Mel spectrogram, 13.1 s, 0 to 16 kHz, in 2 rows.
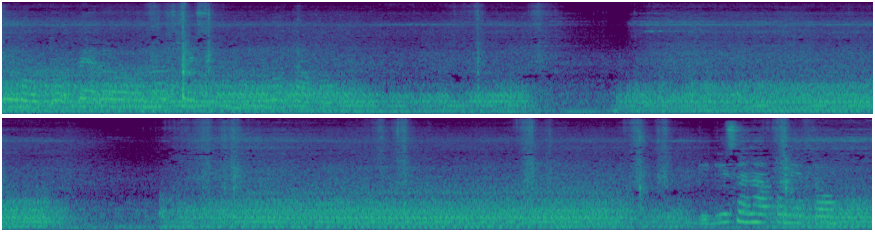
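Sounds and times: knife chopping on plastic board: 0.8 - 2.3, 3.4 - 4.0, 7.8 - 13.0.

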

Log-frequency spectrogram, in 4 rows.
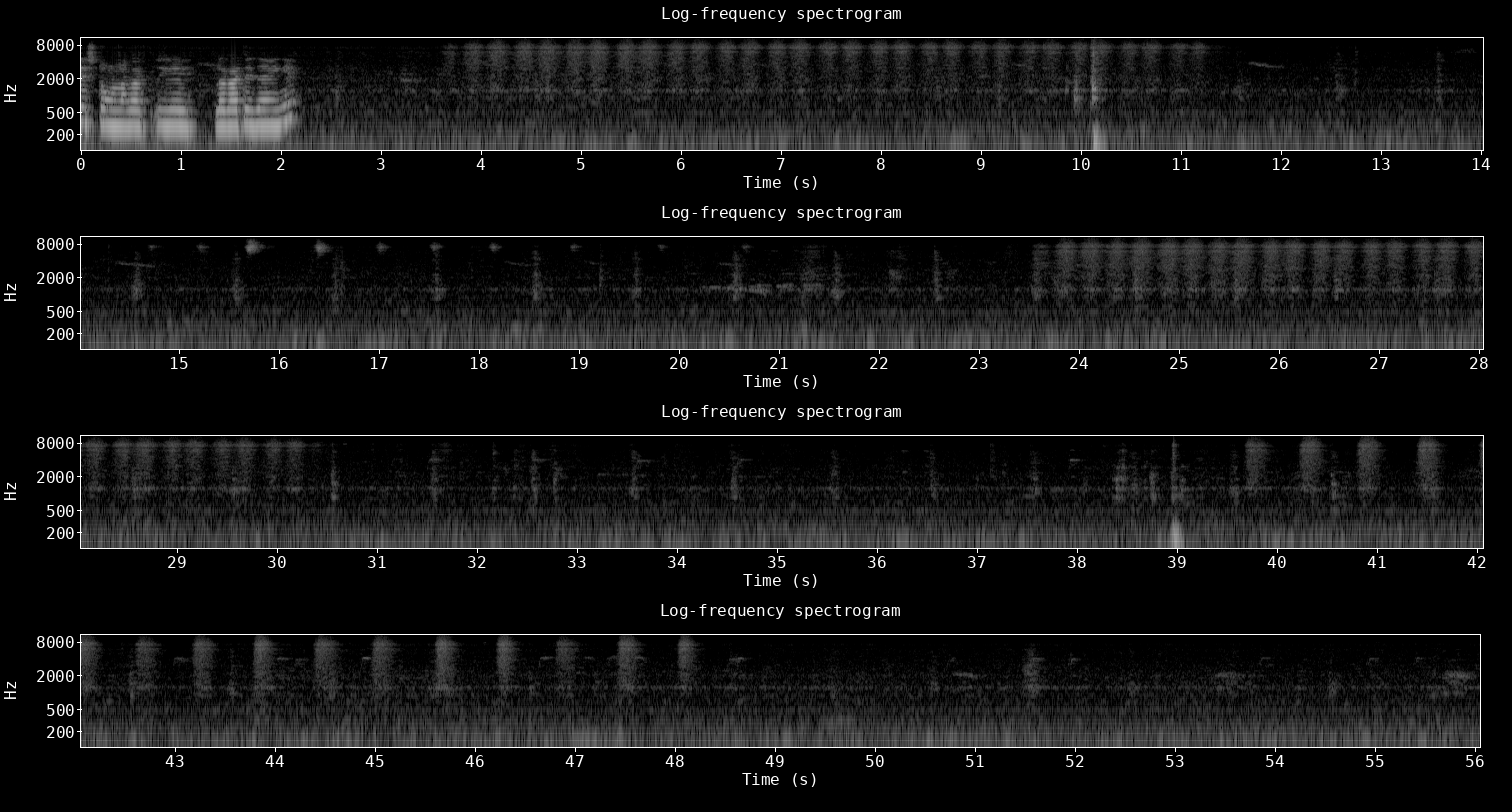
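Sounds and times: nozzle rubbing on cloth: 3.6 - 11.5, 23.5 - 30.8, 38.4 - 48.8.

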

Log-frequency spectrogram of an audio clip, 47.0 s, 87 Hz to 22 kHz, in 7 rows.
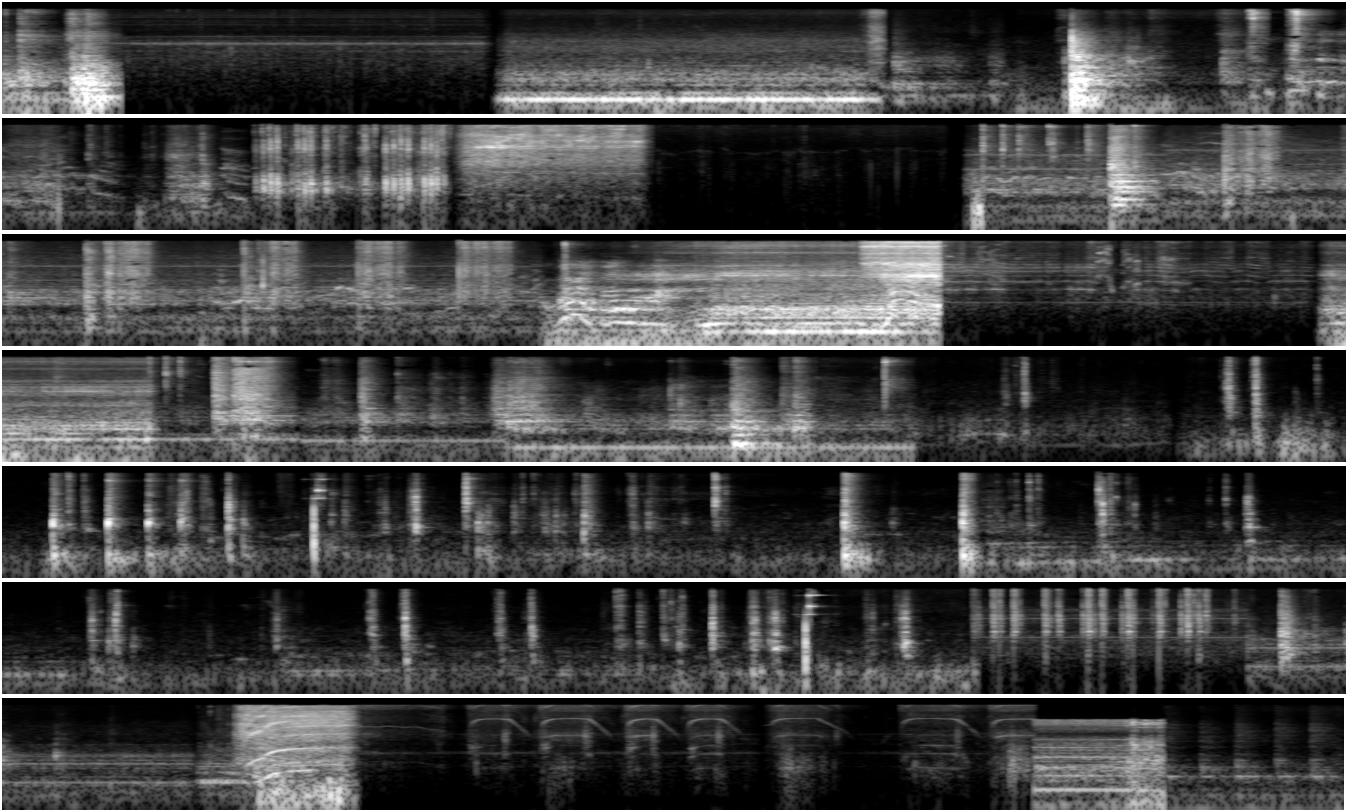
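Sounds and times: electric drill boring steel: 16.8 - 18.2, 41.4 - 46.2
metal parts clinking and knocking: 27.7 - 30.6, 36.7 - 39.7.

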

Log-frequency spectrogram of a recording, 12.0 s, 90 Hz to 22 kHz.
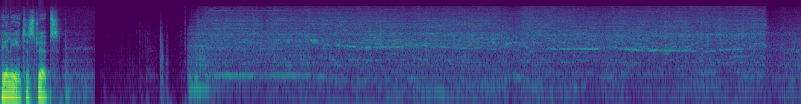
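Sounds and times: circular saw cutting wood: 2.8 - 12.0.

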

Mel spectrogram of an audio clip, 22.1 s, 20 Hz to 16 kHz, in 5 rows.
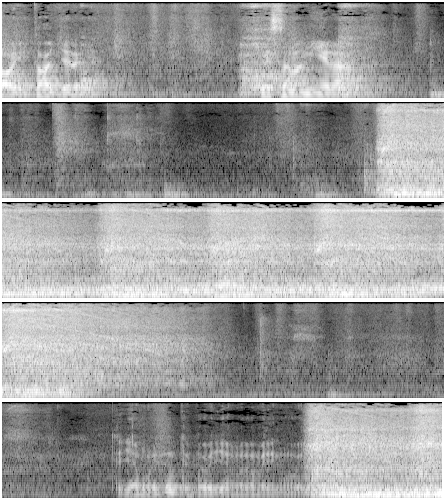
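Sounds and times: electric drill drilling metal: 8.1 - 15.4, 20.7 - 22.0.

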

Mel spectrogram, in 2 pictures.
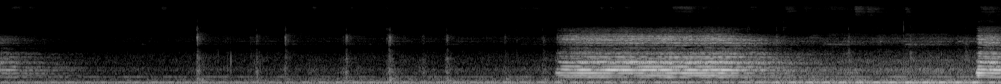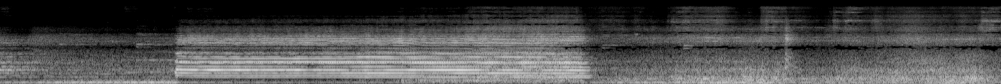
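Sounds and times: locomotive air horn: 0.0 - 1.0, 5.5 - 8.0, 9.8 - 16.1
train passing close by: 0.0 - 20.0.

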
